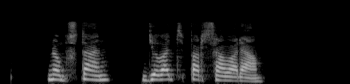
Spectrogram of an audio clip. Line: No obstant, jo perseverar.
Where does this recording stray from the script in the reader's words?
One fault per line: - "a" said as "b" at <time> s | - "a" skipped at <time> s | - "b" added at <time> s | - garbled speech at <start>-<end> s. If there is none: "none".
- "vaig" added at 1.7 s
